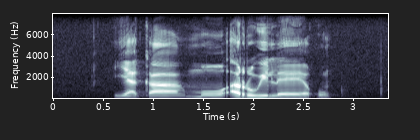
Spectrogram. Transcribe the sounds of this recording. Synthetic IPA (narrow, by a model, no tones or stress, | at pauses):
jakʼamoa̰ruwilɛːɣʊ̰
